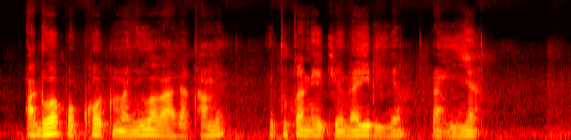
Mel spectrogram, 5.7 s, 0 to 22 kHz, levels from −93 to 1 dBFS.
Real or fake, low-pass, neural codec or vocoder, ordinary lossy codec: fake; none; codec, 44.1 kHz, 3.4 kbps, Pupu-Codec; none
